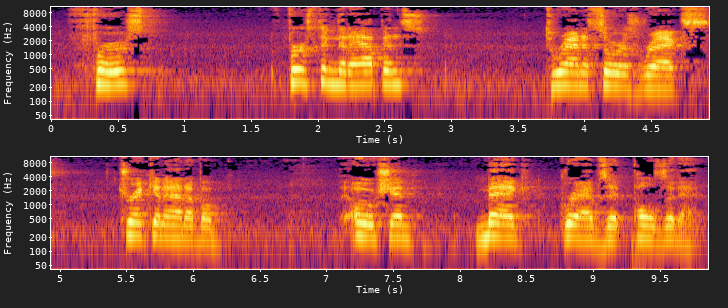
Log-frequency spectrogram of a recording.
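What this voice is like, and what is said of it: Imitates another person's voice. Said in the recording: “That was a really good imitation.”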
